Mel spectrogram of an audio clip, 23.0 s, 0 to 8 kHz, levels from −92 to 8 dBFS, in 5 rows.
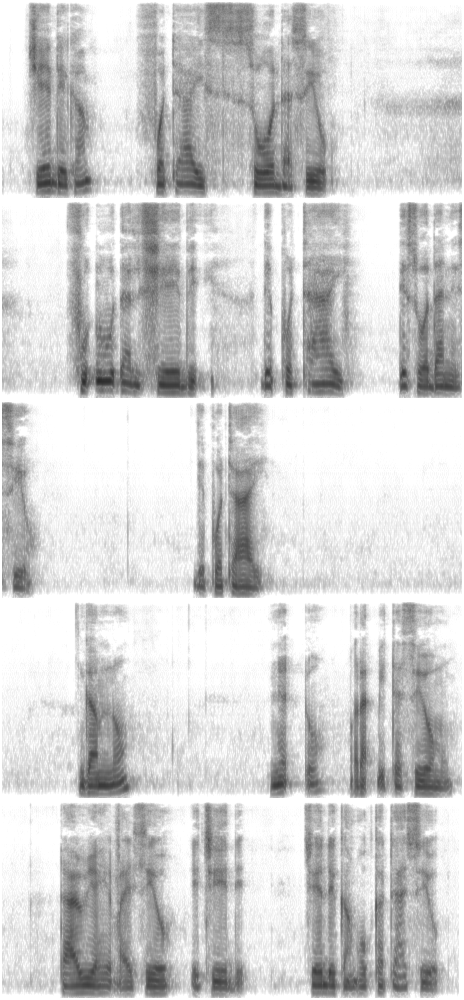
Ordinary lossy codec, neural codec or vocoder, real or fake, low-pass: none; codec, 16 kHz, 4 kbps, X-Codec, WavLM features, trained on Multilingual LibriSpeech; fake; none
